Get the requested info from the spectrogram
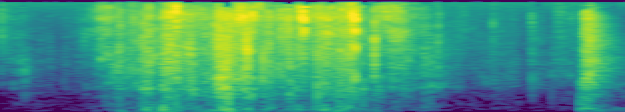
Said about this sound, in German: Es wurde geraschelt.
